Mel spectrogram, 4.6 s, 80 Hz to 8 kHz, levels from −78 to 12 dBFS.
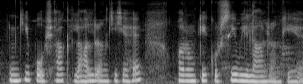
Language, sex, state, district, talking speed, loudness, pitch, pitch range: Hindi, female, Bihar, Gaya, 185 wpm, -15 LUFS, 205 Hz, 185-210 Hz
